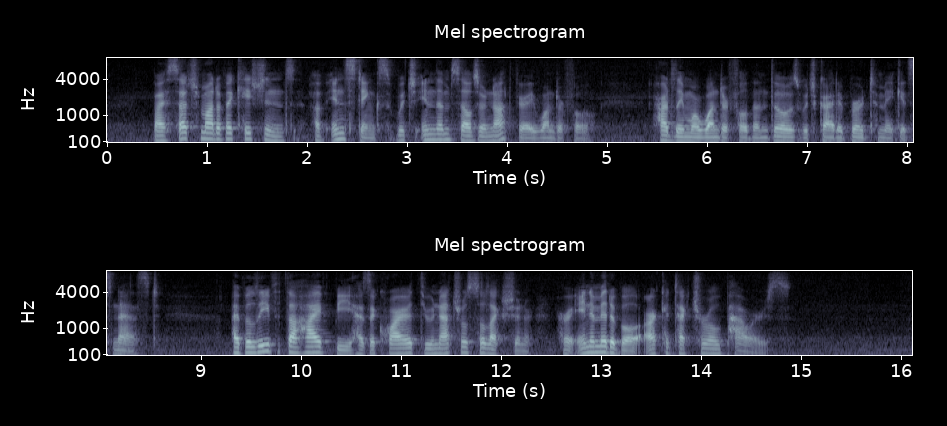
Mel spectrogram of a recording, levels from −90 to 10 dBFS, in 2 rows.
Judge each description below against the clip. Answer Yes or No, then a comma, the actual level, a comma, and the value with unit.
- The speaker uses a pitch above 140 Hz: No, low, 125 Hz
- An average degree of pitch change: No, wide, 5.8 semitones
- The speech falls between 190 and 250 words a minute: No, average, 140 wpm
